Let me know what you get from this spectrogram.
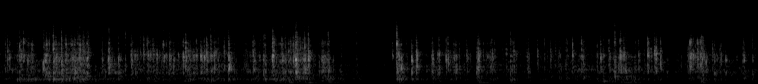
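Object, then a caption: Plastic mechanical keyboard. Fingertips type and tap on the keys of a full-size RGB backlit plastic mechanical keyboard with a hollow case. A rapid, steady stream of sharp, clacky keystrokes centers in the midrange around 1.2 kHz with bright edges and little low end. A brief pause comes near the middle before the typing resumes.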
